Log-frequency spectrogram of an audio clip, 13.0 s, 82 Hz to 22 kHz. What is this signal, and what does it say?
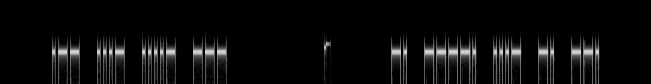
Morse code, heard as a keyed tone, about 20 wpm, spaced as for 14 wpm, 700 Hz. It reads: WV4O N9VNG
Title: 219 Lesson 35g - Number 0 - Call Signs 20wpm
